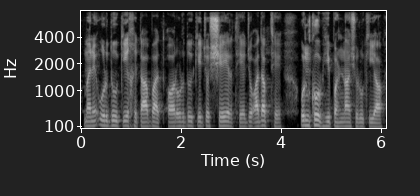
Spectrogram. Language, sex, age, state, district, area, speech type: Urdu, male, 18-30, Uttar Pradesh, Lucknow, rural, spontaneous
